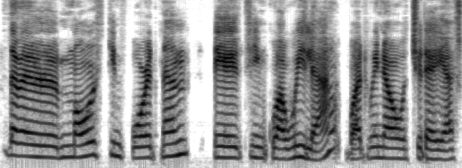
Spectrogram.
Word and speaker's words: Coahuila: So for those people listening, Coahuila, excuse my pronunciation, Coahuila. Coahuila, thank you, is a state.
